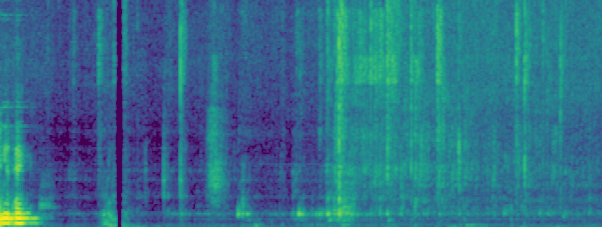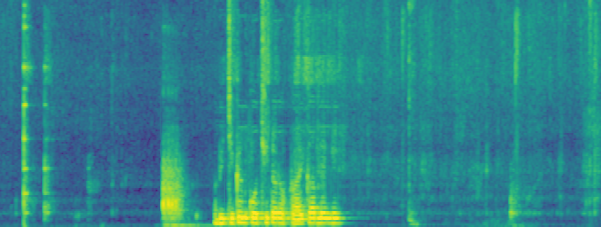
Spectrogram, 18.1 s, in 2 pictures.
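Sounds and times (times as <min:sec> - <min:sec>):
chicken sizzling in oil: 0:00.8 - 0:11.5, 0:12.2 - 0:18.0
knock on pot: 0:11.5 - 0:12.0.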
